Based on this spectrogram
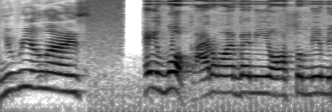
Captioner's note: static crackling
